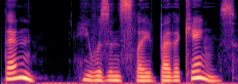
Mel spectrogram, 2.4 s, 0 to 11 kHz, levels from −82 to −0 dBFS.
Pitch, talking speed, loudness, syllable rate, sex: 180 Hz, 175 wpm, -15 LUFS, 4.3 syllables/s, female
